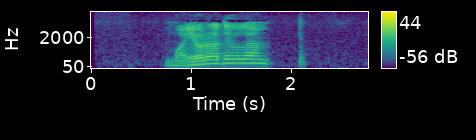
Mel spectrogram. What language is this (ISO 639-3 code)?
chm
